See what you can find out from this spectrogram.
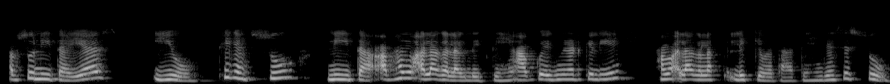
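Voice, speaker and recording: A woman's voice: sits high, lo-fi sound. A woman teaching beginners English, patiently spelling letters out and often checking that her students follow. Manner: patient, repeats and checks with "ठीक है?"; spells letters out slowly, one by one.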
